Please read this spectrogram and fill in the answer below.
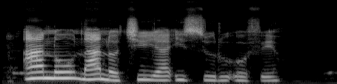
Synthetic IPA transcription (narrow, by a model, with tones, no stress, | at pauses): a˦nʊ˦na˨a˦nɔ˨t͡ʃi˦ja˦ʔi˦su˨ɾu˨ʔo˨fe˦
